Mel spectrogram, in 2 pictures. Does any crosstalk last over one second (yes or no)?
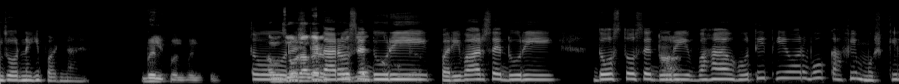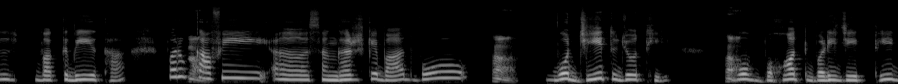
yes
